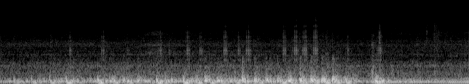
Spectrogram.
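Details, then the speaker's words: LS3-swapped E46 BMW 3 Series on a road trip, engaging gear after stopping in traffic: low engine rumble with uneven bad grinding bursts from the rear. A differential bolt had backed out. "Alright, so he just looked really quick under the car and he pulled out a bolt and he said that it's the diff bolt. So the diff bolt backed out."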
